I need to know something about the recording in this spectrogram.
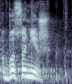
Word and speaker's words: босоніж: так ні академія маленькими на який склад падає наголос у слові босоніж на другій правильно як перенести слово НАТО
